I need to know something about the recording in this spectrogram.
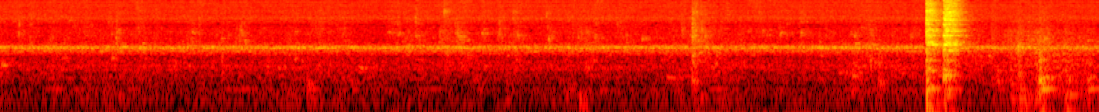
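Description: Dishes being washed by hand in a kitchen sink: tap water running steadily, with small clinks of dishes, then one loud clatter of dishes about seven seconds in.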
